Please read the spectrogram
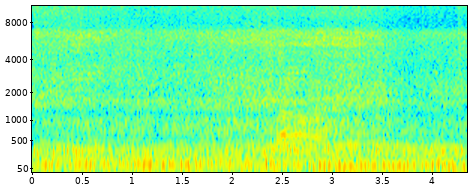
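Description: Steady low rumble of a pet trolley's wheels rolling over rough concrete pavement, with a brief voice about two and a half seconds in.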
